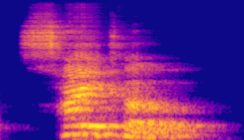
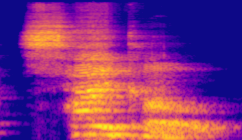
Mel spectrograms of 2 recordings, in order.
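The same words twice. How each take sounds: First: سایکو drawn out slowly, no P sound; slow careful model of سایکو; slow repeat. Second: Said in the usual way. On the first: Shown as a demonstration. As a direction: spell out سایکو slowly for students.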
